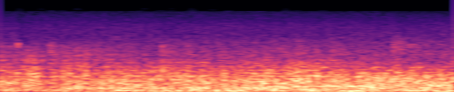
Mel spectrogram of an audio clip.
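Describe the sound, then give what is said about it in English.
A steady, heavy rumble of a thunderstorm fills the whole stretch, dense low-end roar with rain-like hiss on top, loud, no voices. “One minute, the storm seemed vague and remote, and the next minute, like another planet coming down through the roof.”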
